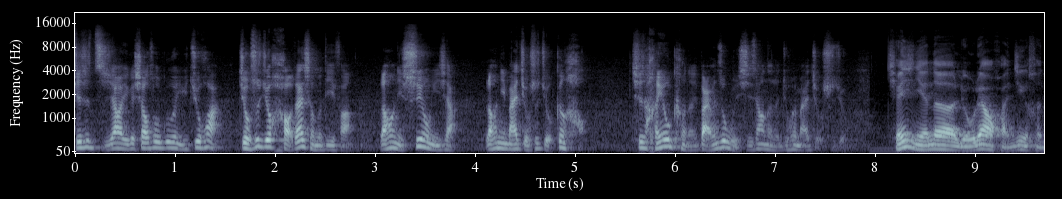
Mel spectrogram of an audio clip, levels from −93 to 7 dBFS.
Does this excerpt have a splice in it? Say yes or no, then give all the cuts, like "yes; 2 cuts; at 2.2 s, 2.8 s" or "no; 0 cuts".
no; 0 cuts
